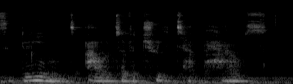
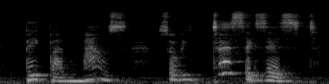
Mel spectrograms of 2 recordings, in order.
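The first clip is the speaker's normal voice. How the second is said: alarmed cry; 5 semitones higher, 6 dB louder than usual. Acted. Child's alarm.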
